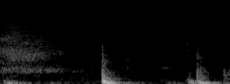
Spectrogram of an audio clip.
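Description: A ball thumps against a wall.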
